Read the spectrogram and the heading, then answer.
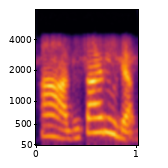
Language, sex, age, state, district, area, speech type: Malayalam, female, 30-45, Kerala, Kannur, rural, conversation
